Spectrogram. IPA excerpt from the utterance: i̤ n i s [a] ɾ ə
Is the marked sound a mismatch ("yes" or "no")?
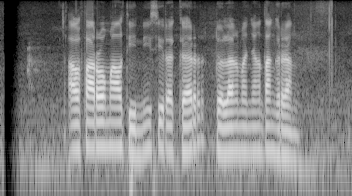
yes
